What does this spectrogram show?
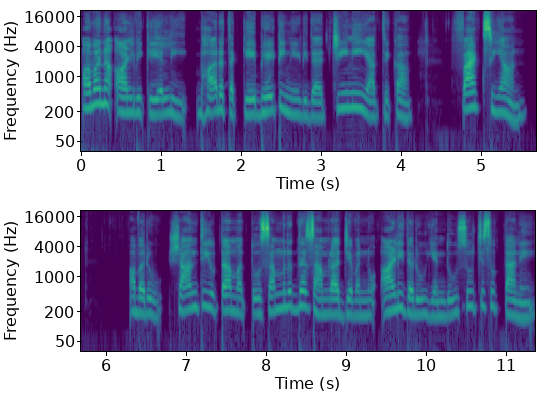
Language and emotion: Kannada, neutral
